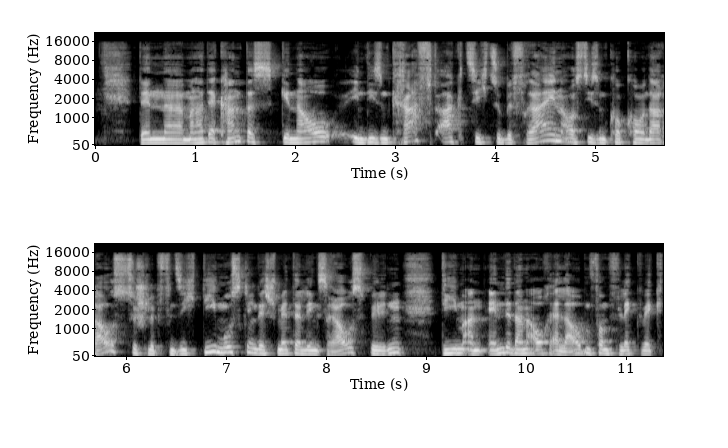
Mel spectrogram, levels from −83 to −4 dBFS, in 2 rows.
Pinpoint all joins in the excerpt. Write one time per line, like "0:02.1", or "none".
none

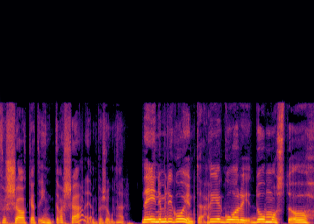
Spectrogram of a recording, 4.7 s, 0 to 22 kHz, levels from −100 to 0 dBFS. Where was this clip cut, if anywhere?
0:03.1

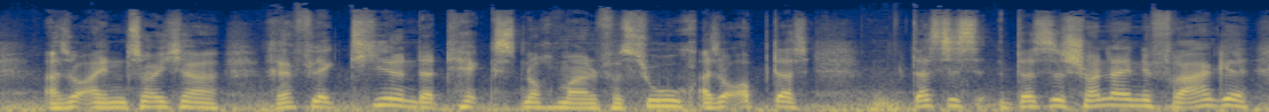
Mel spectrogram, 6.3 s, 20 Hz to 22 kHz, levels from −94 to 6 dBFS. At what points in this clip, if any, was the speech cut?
0:03.5

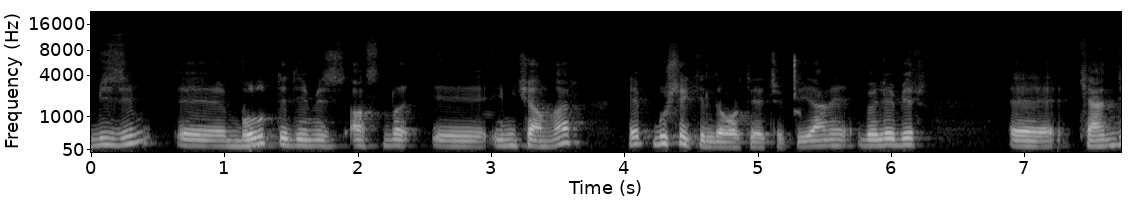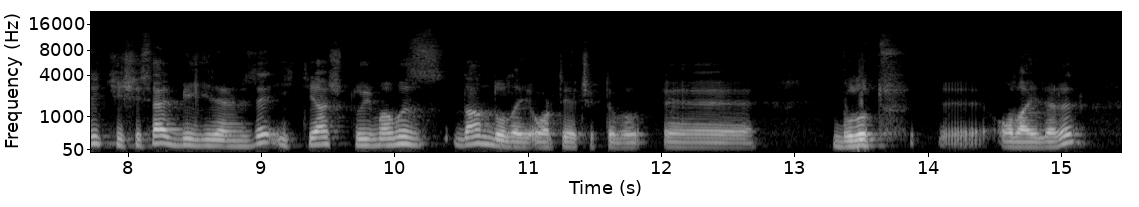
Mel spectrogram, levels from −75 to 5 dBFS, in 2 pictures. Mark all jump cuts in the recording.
0:07.3

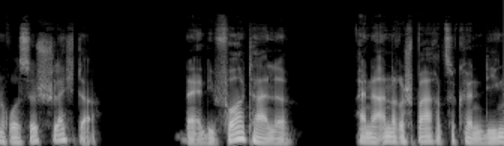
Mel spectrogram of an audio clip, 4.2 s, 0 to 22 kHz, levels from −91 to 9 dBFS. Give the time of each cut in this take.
0:01.4

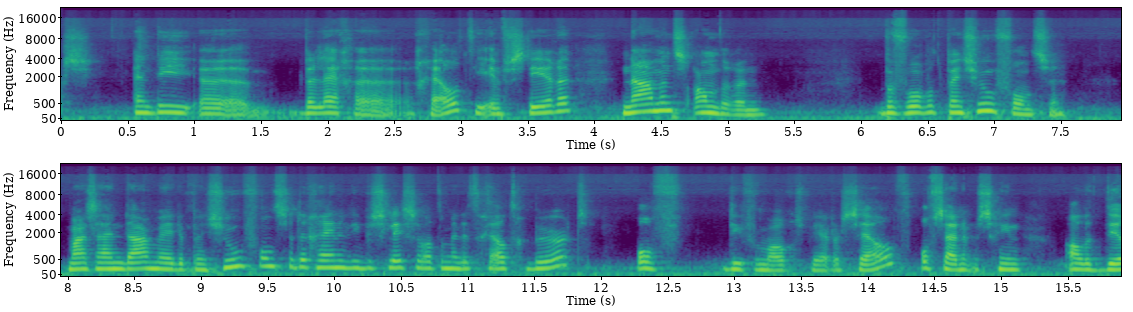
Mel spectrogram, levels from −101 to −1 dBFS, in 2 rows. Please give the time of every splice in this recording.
none

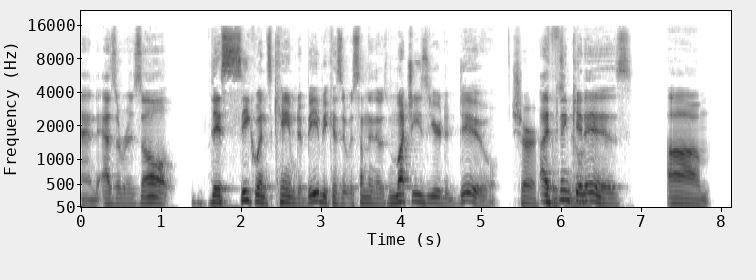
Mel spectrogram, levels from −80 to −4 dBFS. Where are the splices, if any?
0:05.7
0:07.2

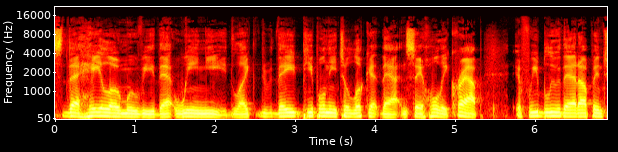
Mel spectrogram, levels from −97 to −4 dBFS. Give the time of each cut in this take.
none

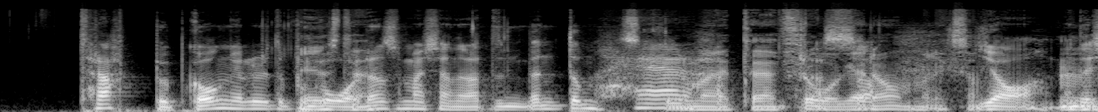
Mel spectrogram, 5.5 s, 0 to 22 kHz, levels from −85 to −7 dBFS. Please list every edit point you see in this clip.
none

